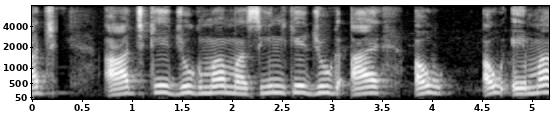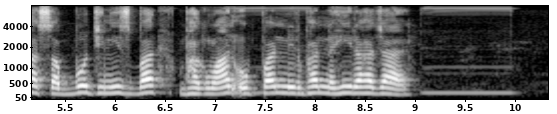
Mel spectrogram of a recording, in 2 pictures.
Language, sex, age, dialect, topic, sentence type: Chhattisgarhi, male, 60-100, Central, agriculture, statement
